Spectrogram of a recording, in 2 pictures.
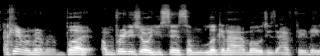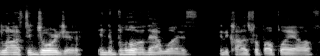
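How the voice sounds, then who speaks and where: A man's voice: medium pitch, fairly even intonation, a little fast, hardly any pauses, mellow, dry recording. A man with an American accent, interviewing as a podcast host in an informal, joking, teasing way. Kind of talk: casual conversational interview.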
